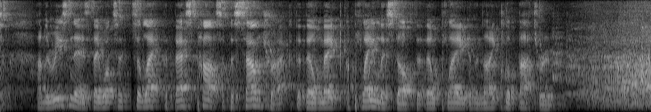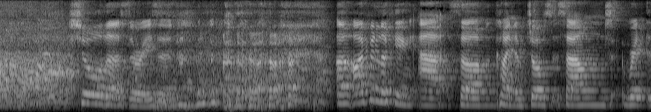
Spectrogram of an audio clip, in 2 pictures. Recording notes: Live from Gothenburg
